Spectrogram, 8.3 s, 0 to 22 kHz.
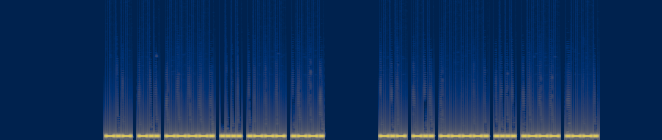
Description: Morse code, heard as a keyed tone, about 34 wpm, 700 Hz. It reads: KD9HJP KD9HJP
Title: USA Call Signs - 6 Characters - Repeated 2x - 35wpm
